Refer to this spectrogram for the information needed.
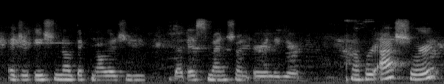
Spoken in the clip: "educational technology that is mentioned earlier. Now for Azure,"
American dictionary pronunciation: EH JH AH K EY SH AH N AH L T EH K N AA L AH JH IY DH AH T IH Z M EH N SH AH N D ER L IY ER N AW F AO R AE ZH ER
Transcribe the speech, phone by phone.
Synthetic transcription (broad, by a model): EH JH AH K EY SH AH N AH L T EH K N AA L AH JH IY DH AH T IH S M EH N SH AH N D ER L IY ER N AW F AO R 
